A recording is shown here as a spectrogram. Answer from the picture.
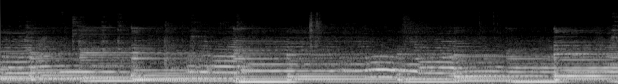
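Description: Small jazz combo playing an instrumental passage of a slow ballad: a trombone carries the melody in long held notes over piano and a slow bass line.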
